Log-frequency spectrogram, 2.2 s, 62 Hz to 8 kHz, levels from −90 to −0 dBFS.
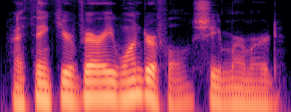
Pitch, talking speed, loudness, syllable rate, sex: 100 Hz, 190 wpm, -19 LUFS, 6.6 syllables/s, male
